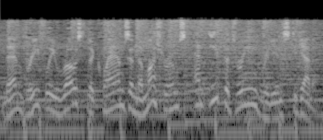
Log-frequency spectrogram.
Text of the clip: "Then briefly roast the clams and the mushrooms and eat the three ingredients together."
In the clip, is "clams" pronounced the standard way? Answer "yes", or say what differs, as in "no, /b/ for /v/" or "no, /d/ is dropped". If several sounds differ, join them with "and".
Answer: yes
